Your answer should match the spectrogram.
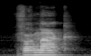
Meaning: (noun) entertainment, amusement; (verb) inflection of vermaken: 1. first-person singular present indicative 2. second-person singular present indicative 3. imperative
- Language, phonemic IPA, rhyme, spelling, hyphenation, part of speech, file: Dutch, /vərˈmaːk/, -aːk, vermaak, ver‧maak, noun / verb, Nl-vermaak.ogg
